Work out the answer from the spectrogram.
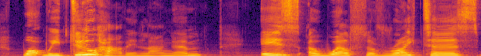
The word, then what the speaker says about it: Llangwm: 1880 we settled on Langham pronounced you'll notice in English rather than the full-blooded Welsh way Langham and we're pretty amazing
